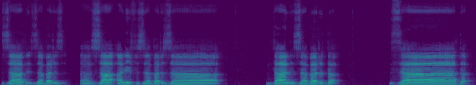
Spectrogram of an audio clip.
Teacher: یہ الف سے پہلے زبر ہے، یہ الف مدہ ہوگا تو اسے کھینچیں آپ ایک الف کے برابر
